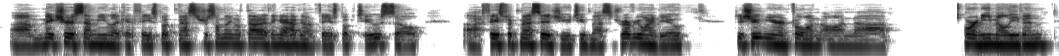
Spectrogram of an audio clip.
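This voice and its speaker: A tipsy man hosts a livestream, rambling loosely and swearing as he reads the chat aloud in a casual way. His voice is mid-range with a darkish tone, picked up by a desk USB condenser mic.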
